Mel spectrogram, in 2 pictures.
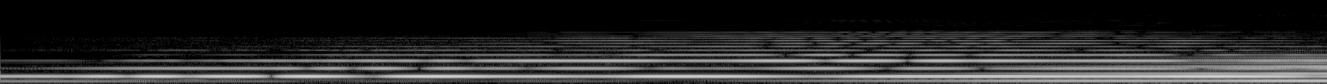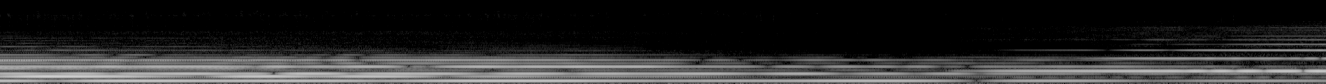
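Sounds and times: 
noise: 0.0 - 26.5
clarinet notes: 10.3 - 26.5.

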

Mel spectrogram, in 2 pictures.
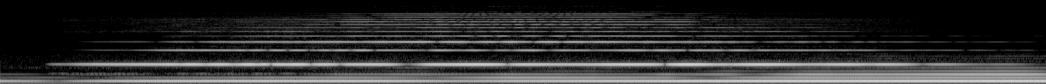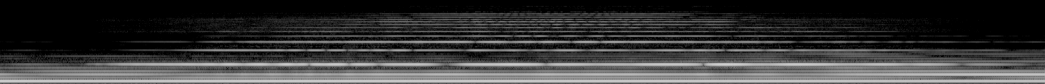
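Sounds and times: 
clarinet notes: 0.6 - 20.8.

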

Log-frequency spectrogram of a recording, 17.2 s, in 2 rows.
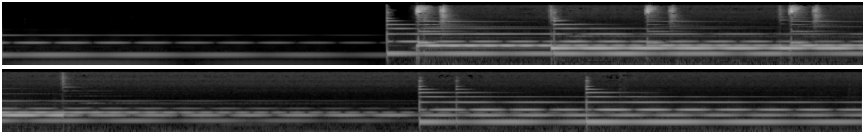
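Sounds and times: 
longbell bells ringing: 3.9 - 17.2.

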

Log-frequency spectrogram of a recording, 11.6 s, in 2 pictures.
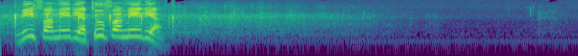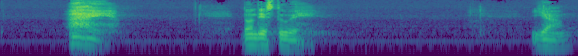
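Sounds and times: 
audience applause: 0.0 - 4.2
speech: 0.2 - 1.7, 8.3 - 9.0, 11.1 - 11.5.

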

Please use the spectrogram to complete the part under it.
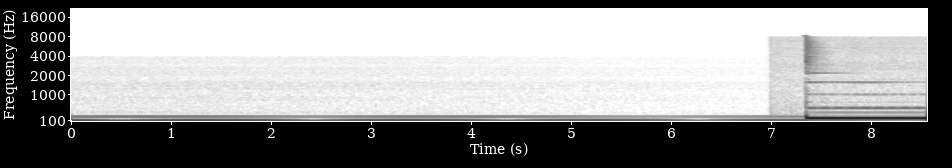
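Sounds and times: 
bells ringing: 7.4 - 8.5.

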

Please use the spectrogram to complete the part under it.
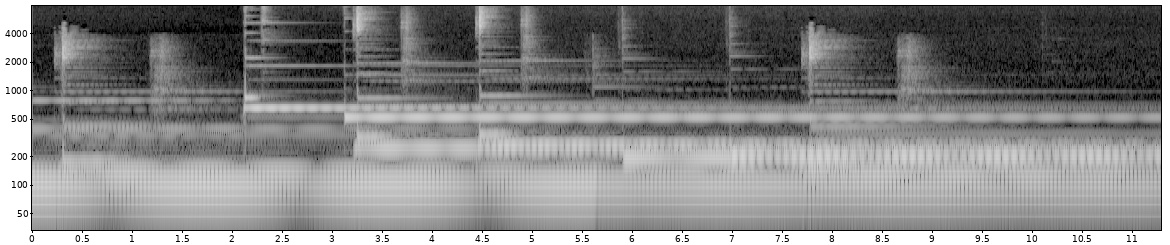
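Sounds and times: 
long bell twist: 0.0 - 11.2.

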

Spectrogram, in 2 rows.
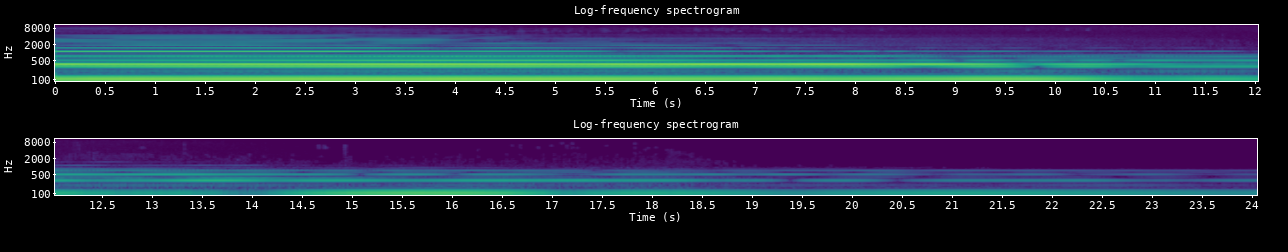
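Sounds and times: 
clarinet notes: 0.0 - 14.2.

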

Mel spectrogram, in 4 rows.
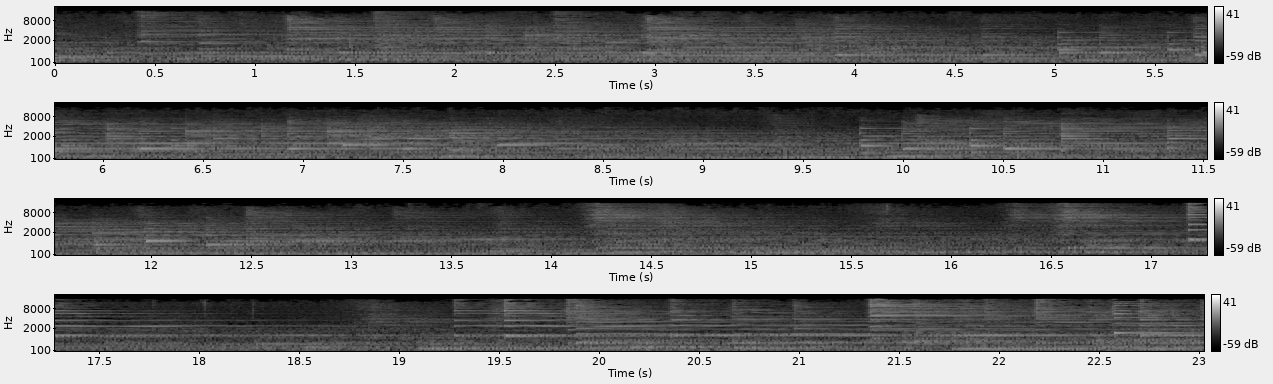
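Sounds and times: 
piano string noise: 0.0 - 23.0.

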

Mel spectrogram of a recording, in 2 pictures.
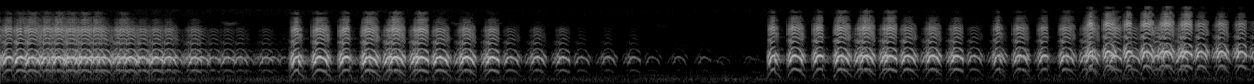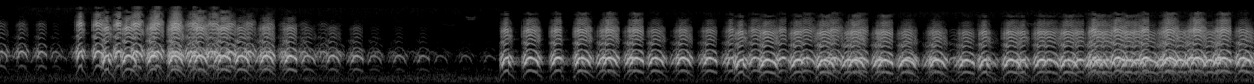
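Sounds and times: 
crows cawing: 0.0 - 25.0.

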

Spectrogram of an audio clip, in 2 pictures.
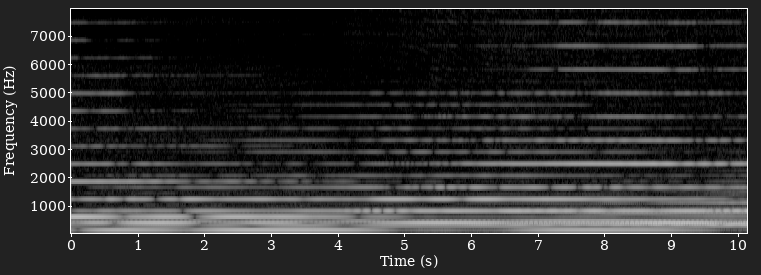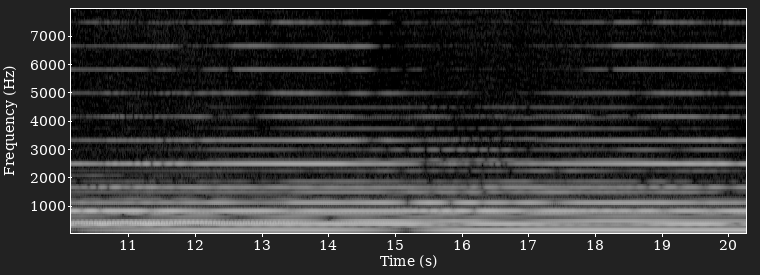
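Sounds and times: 
clarinet notes: 0.0 - 20.2.

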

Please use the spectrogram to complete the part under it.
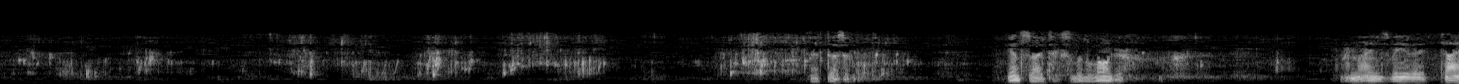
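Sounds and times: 
object soaking in a water bucket: 0.0 - 9.8
speech: 8.2 - 8.8, 10.1 - 11.4, 13.5 - 14.5.

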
